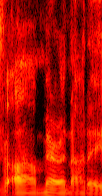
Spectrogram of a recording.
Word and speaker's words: Maren Ade: A-D-E. – Yeah, I believe Maren Ade is correct, or is the correct pronunciation.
